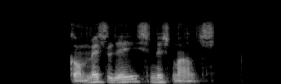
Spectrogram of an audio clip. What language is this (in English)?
Catalan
